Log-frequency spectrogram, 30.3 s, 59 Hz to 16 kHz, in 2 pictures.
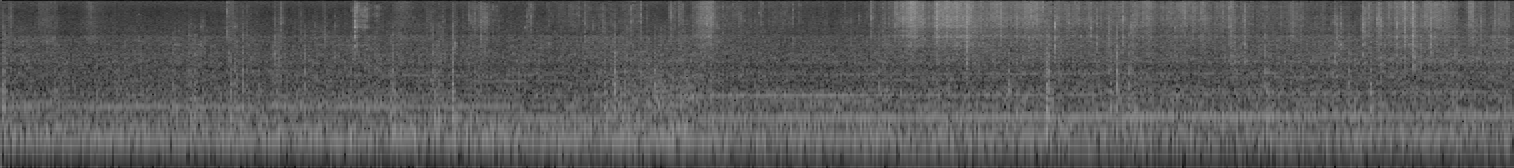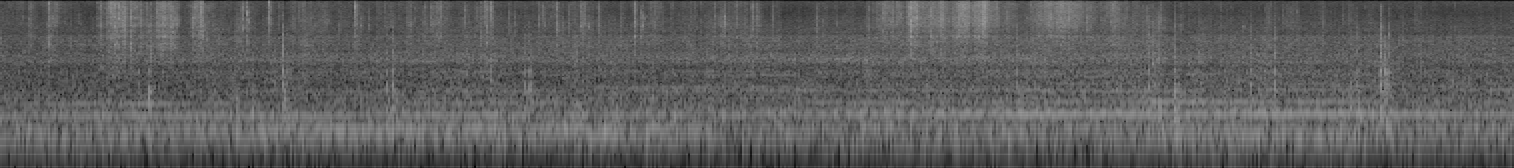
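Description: Running noise heard inside a 185-series electric train at speed: a steady hum whose pitch slowly rises, with scattered light clicks.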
